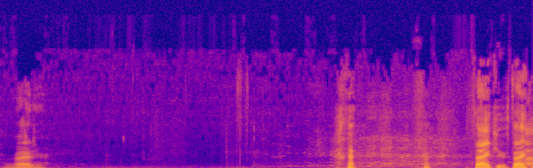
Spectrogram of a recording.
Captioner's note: laughter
